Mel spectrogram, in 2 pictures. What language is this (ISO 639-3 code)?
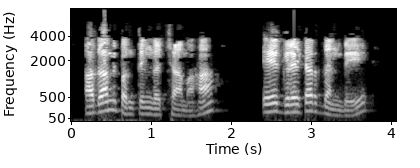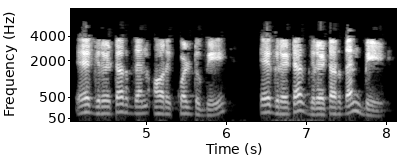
san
